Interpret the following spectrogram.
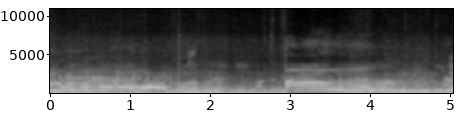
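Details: Sahiwal bull calf at Ambari cattle market, with drawn-out, harmonic lowing calls that rise and fall twice, each over a second long, over steady crowd noise and market chatter.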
